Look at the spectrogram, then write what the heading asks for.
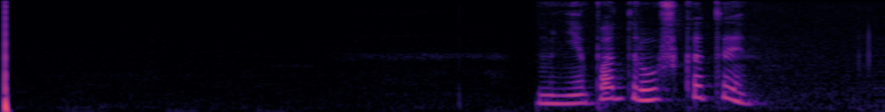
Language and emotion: Russian, positive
